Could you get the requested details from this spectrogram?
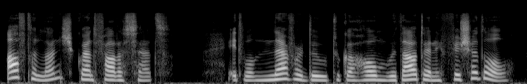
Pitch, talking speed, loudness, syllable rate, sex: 210 Hz, 180 wpm, -20 LUFS, 4.9 syllables/s, female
